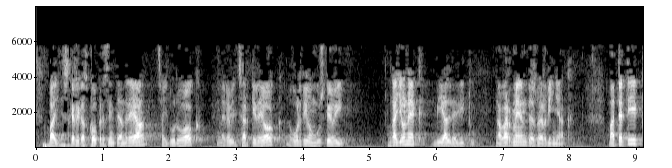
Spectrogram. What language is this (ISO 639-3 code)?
eus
